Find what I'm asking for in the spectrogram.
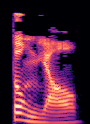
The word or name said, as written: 动摇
